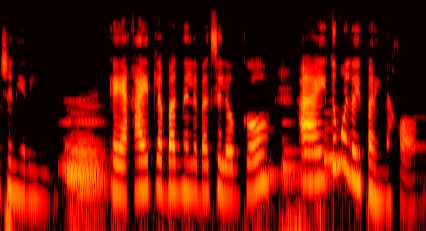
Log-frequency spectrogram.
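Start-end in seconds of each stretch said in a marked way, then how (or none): none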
